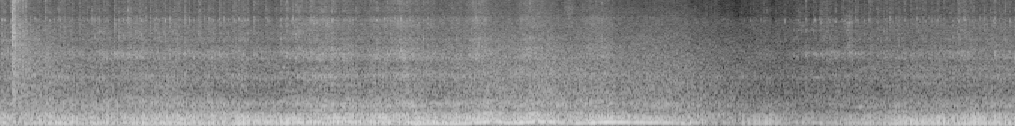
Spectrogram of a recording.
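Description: Engine of a custom Ford Mustang station wagon idling with a steady low rumble. The revs rise and fall gently a couple of times in the middle, then the sound drops back a little before settling.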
